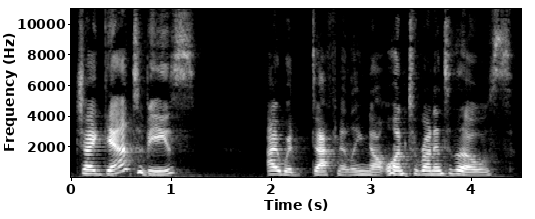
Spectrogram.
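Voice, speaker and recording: A woman's voice: mid-range voice, lively intonation, normal speed, very noisy. A woman hosting a student radio play show, introducing the next production. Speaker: host introducing the plays.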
